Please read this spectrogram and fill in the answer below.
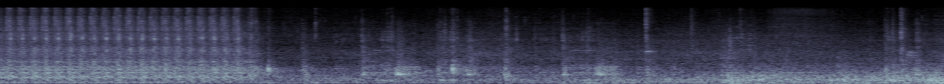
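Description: Juki sewing machine running a straight basting stitch, a rapid, even stitching rhythm that stops abruptly about two seconds in. After that there are only a few light clicks.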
